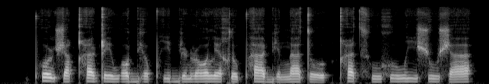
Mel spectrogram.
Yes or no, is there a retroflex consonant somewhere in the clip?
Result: yes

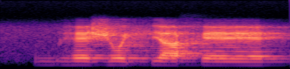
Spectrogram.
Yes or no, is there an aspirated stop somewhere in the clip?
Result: no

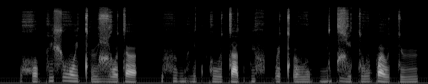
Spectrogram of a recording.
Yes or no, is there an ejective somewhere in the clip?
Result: yes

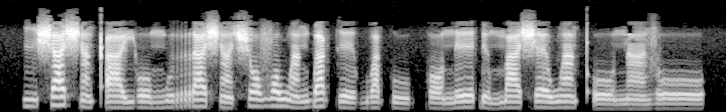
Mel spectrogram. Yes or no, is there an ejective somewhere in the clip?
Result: yes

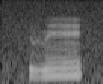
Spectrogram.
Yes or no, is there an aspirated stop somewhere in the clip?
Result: no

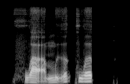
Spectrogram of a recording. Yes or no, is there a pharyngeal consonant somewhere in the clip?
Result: no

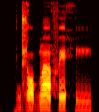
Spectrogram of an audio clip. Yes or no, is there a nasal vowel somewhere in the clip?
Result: yes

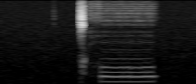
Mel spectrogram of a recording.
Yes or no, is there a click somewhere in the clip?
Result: yes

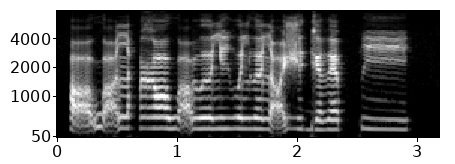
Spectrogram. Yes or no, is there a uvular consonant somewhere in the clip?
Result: no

